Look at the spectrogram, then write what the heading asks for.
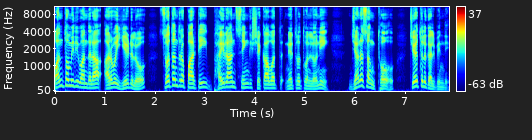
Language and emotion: Telugu, neutral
